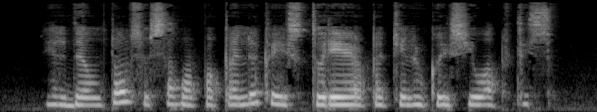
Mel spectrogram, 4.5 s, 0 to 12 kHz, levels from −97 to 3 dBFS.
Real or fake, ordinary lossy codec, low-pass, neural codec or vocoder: fake; MP3, 48 kbps; 10.8 kHz; codec, 44.1 kHz, 1.7 kbps, Pupu-Codec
